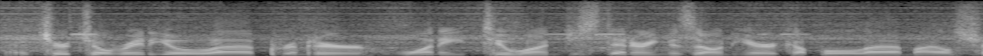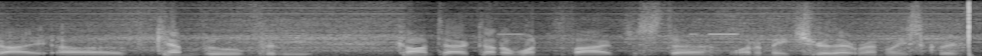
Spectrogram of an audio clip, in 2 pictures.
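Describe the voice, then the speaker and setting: A man's voice: medium pitch, fairly quick. Man on a noisy cockpit intercom. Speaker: airline first officer on cockpit intercom and radio. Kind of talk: clipped cockpit checklist and radio calls. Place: small turboprop cockpit in flight. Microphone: aviation headset. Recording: noisy aircraft intercom feed with engine drone.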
